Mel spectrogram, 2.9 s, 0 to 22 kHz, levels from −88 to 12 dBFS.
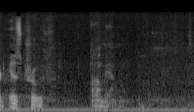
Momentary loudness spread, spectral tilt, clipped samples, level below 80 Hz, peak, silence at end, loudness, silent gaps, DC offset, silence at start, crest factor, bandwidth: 18 LU; -4 dB/octave; under 0.1%; -48 dBFS; -12 dBFS; 0 s; -35 LUFS; none; under 0.1%; 0 s; 24 dB; 15.5 kHz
